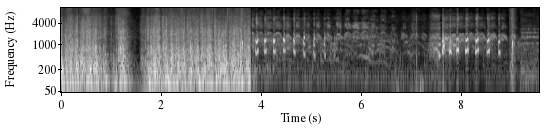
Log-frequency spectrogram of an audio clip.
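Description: A loud, crashing wash of noise fills the opening seconds. Then a Shiba Inu lets out quick strings of shrill, harmonic yelps and squeals, pausing briefly before another dramatic burst.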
